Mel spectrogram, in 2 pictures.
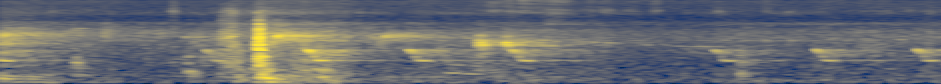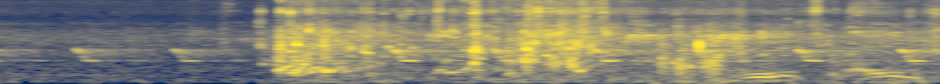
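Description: A bird calling in a quick series of short descending notes, about three a second. A couple of seconds past the middle, a louder stretch of crackling noise takes over for about two seconds.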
